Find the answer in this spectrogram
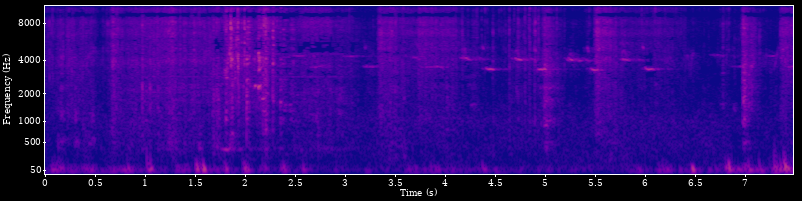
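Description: Outdoor ambience with short, high bird chirps now and then, over irregular low thumps and rustles on the microphone.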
